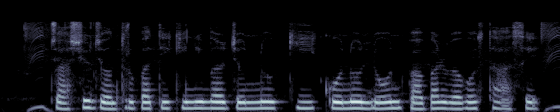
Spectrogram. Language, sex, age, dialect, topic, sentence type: Bengali, female, 18-24, Rajbangshi, agriculture, question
